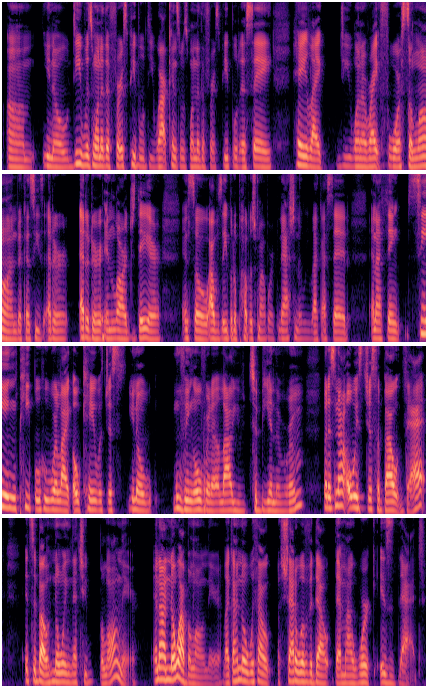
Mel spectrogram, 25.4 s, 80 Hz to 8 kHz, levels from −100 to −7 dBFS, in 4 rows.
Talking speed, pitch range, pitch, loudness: 250 wpm, 140-160 Hz, 150 Hz, -30 LUFS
